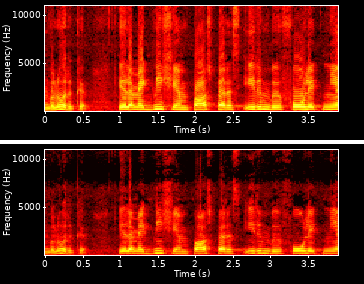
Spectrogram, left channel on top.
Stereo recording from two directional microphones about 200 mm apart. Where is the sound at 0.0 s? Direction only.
20° left (ahead or behind).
